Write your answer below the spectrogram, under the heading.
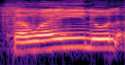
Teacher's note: tu fais l'idgham, tu rentres le tanwin dans le lam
